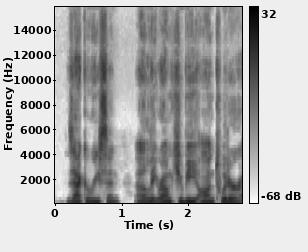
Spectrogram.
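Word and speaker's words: Zachariason: How you pronounce it? Zacharyson. Zacharyson, late round QB on Twitter.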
